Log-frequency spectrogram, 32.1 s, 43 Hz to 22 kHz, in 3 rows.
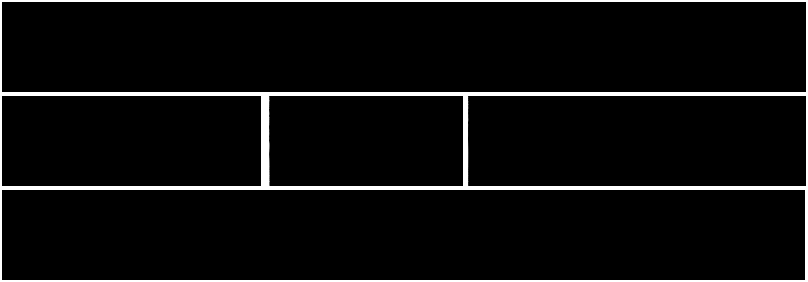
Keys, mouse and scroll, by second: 0.0 ctrl+z, 0.3 ctrl+z, 0.6 Tab, 0.8 s, 1.5 KP_0, 1.7 s, 3.0 n, 3.1 z, 3.5 n, 5.8 z, 6.4 middle drag, 6.5 scroll down 9, 6.7 middle drag, 6.9-8.2 drag, 8.2 \, 8.3 middle click, 8.4 scroll up 5, 8.5 middle click, 8.7 z, 9.7 KP_0, 11.2-21.9 drag, 21.9 z, 22.6-23.8 drag, 23.8 middle click, 23.9 scroll up 11, 24.1 middle click, 24.3 z, 25.8 click, 27.8 z, 28.3-29.7 drag, 29.9 click, 30.9-32.1 drag.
